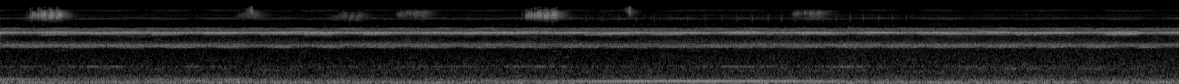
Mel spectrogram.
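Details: Crickets recorded on a summer night in New England hold a continuous shrill trilling in several high bands. A low steady hum rises briefly midway, and short faint hissy bursts sound above.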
